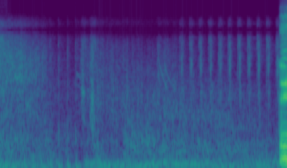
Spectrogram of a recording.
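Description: Artillery fire in the Cold War wargame Flashpoint Campaigns: a steady low rumble of distant shelling with faint rhythmic clicks, then a sudden loud, sharp blast right at the end.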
